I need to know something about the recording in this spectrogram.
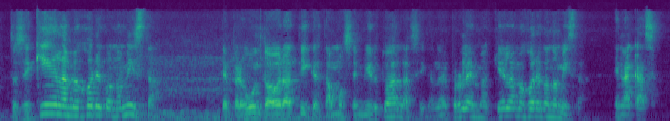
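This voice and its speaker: A man's voice: a little high, very animated, fast talker, background noise. A middle-aged man teaching an online class in a chatty, questioning way, often repeating his key points.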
